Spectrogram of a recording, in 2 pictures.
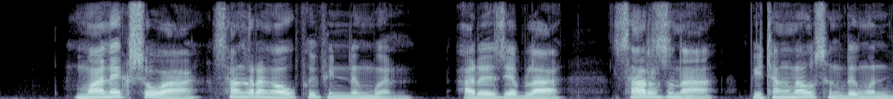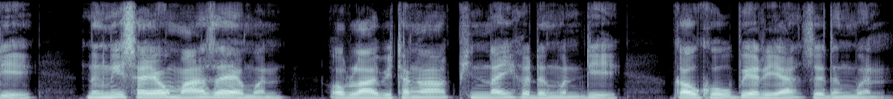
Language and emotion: Bodo, neutral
